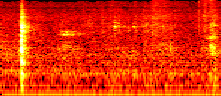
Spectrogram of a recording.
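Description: Near silence, broken by a single short click a fraction of a second in.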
